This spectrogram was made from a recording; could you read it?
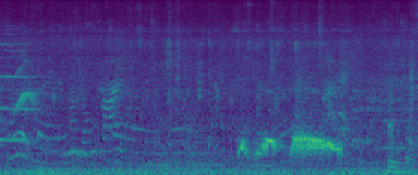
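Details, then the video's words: Spotted dove from Cambodia, newly started calling, delivers a couple of short coos then a longer, louder rough coo near the end, with Khmer speech and soft chirps from other birds before it. "លលកធ្នាក់លលកទើបតែឡើងSpotted Dove"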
